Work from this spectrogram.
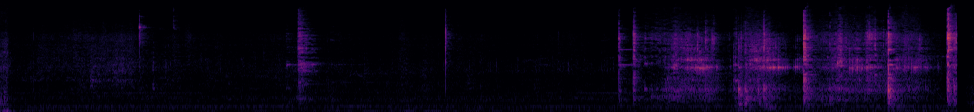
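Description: Peanuts dry-roasting in a pan on a gas flame, stirred with a metal spoon; quiet scraping early, then a busier stretch of clinking, rattling and scraping against the pan in the final seconds.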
